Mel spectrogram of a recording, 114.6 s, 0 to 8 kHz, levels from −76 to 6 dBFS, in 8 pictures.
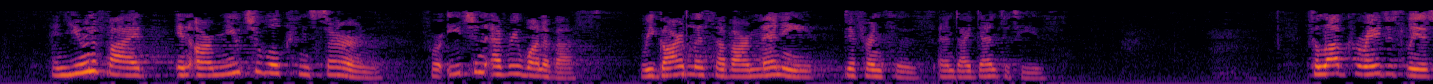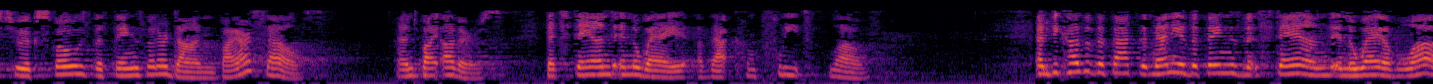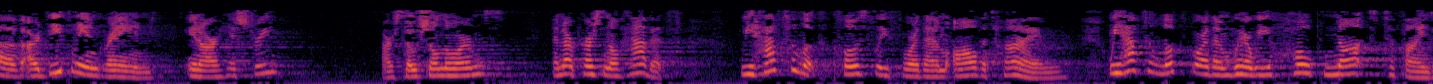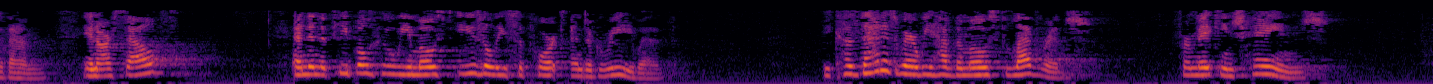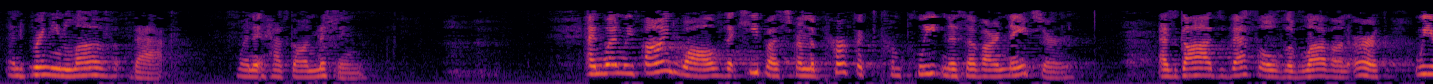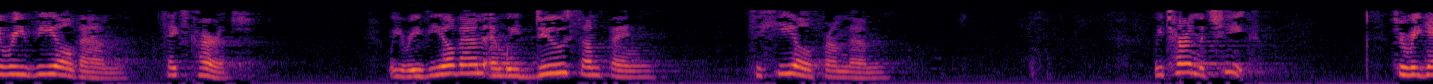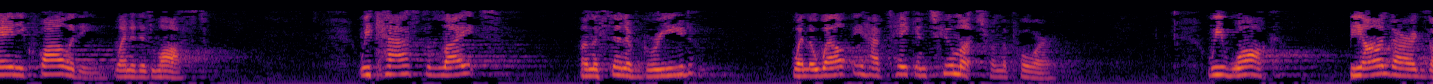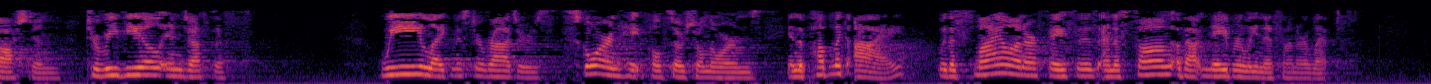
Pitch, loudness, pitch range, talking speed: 215 Hz, -27 LUFS, 180-245 Hz, 125 wpm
